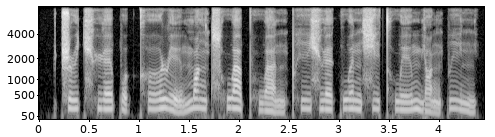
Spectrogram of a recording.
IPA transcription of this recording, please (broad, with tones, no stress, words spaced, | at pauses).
ʈ͡ʂɻ̩˧˥t͡ɕʰɥɛ˧˥pɤ̰˨˩ kʰɤ˧˥ɻḛ˨˩ɪ̯mɑ˥˧ŋ t͡sʰwä˥˩pʰwa̰˨˩n pʰi˥ɕɥɛ˥˧ kwə˥˧nɕi˥˩ t̪ʰwe˧˥ɪ̯mjɑ̰˨˩ŋpi˥˩n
